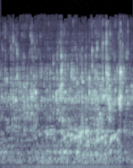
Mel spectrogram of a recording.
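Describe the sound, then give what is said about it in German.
Water gurgles and sloshes as a cylindrical, silvery metal hydrophone is lowered on a thick cable into the water, a continuous, fairly loud liquid churning with no voices. “Eine Mitarbeiterin lässt an einem dicken Kabel ein zylinderförmiges, silbriges Etwas ins Wasser.”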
